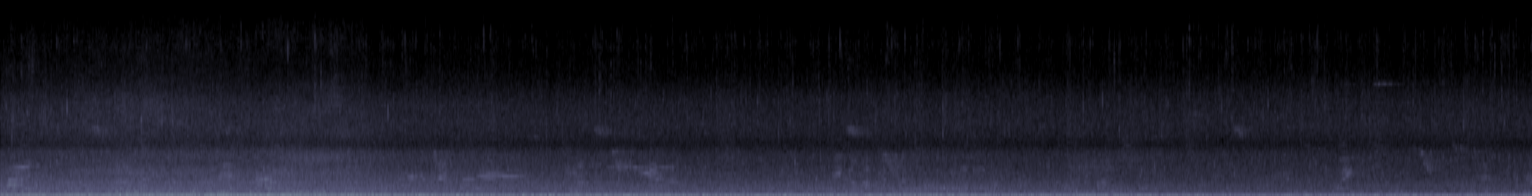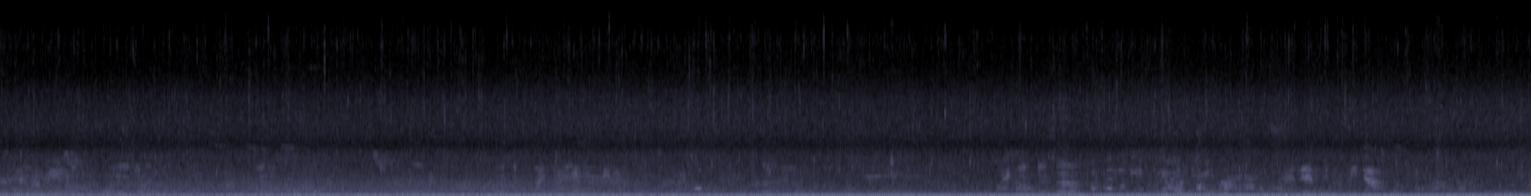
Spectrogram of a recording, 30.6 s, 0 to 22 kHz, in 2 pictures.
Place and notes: Parque de la Ciudadela, Passeig de Picasso, Barcelona, Barcelona, España - Sculpture Fountain "Homenatge a Picasso" by Antoni Tàpies
Water recording made during World Listening Day.
Barcelona, Spain, 18 July, ~13:00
